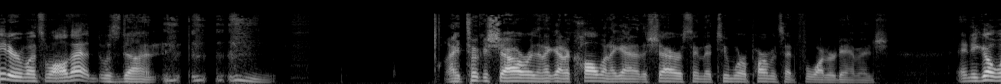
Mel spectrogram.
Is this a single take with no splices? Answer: yes; 0 cuts

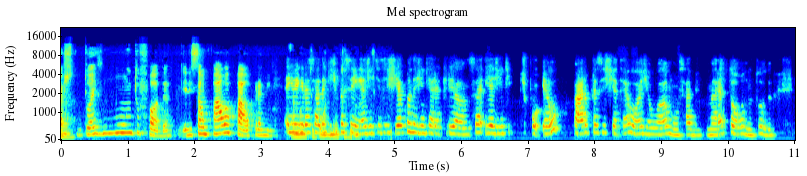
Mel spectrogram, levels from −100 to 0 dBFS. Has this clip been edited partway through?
yes; 1 cut; at 1.7 s

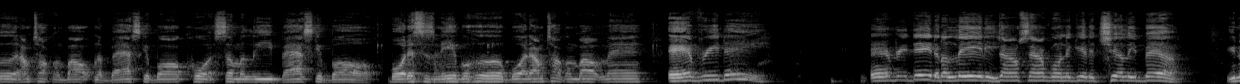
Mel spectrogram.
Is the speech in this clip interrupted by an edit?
yes; 7 cuts; at 0.9 s, 3.8 s, 4.3 s, 6.6 s, 8.7 s, 9.4 s, 10.0 s

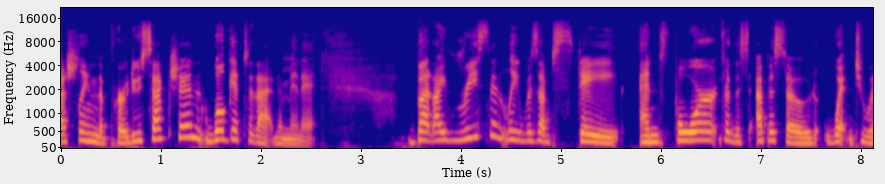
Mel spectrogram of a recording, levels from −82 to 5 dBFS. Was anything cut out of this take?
yes; 1 cut; at 6.6 s

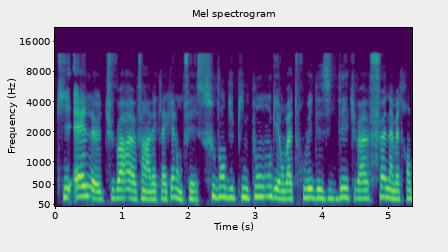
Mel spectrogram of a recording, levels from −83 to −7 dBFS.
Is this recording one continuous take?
yes; 0 cuts

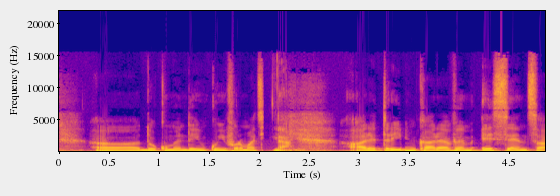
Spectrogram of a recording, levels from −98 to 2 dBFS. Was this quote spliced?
yes; 2 cuts; at 2.0 s, 3.5 s

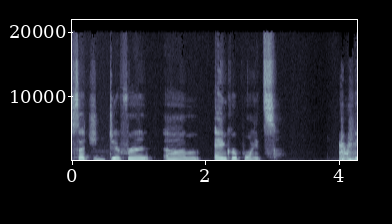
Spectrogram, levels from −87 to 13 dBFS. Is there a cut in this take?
no; 0 cuts

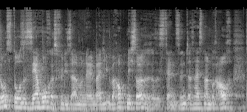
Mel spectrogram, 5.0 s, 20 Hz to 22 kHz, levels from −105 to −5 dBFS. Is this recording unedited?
yes; 0 cuts

